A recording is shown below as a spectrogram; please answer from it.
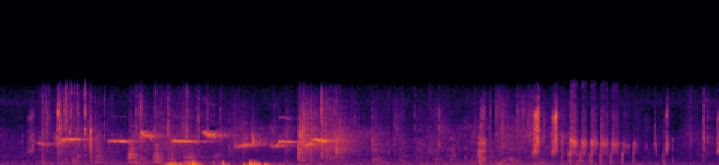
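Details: A Caucasian Shepherd Dog, aged one year and one month, in Azerbaijan, whines in high, wavering tones broken by a couple of deep, rough barks. Sharp clicks and rustling fill the later seconds.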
